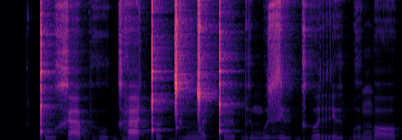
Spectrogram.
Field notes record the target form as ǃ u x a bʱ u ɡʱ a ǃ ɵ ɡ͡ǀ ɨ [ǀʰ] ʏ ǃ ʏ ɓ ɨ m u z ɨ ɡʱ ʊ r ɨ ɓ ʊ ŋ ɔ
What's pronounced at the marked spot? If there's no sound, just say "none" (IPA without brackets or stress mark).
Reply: ŋ͡ǀ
